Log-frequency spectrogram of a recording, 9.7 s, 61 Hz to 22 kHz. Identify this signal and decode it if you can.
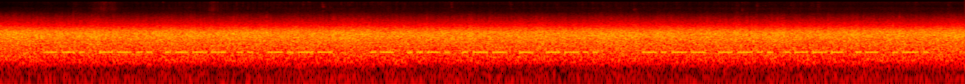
Morse code, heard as a keyed tone, hand-sent with a straight key, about 24 wpm, 570 Hz, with heavy radio static and the noise of a subway station. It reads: GZJIY AFWTZ YZJAR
